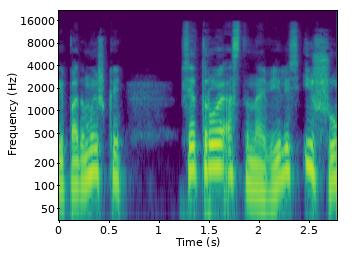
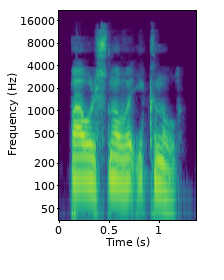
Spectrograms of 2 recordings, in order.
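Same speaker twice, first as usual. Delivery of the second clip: plain reading voice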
